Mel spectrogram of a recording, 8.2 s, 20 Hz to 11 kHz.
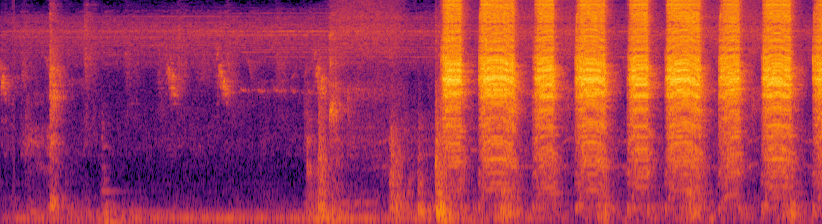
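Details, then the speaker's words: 1966 Mustang windshield washer pump, with under 12 V at the pump and an intermittent wiper motor contact: the pump buzzes in regular pulses about once a second, seemingly in step with the wipers. Pulsing washer pump, cause unconfirmed. "So, it's actually not intermittent. It sounds like it's pulsing. I bet if we look at the voltage on the circuit, it's pulsing. It seems to be pulsing with the action of the windshield wipers."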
